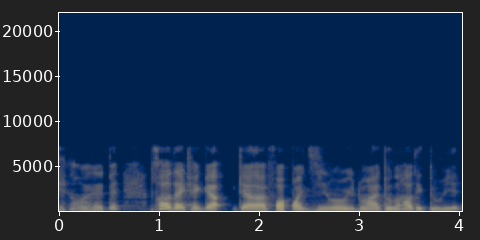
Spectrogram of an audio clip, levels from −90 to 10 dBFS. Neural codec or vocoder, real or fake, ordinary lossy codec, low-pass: autoencoder, 22.05 kHz, a latent of 192 numbers a frame, VITS, trained on one speaker; fake; none; 7.2 kHz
